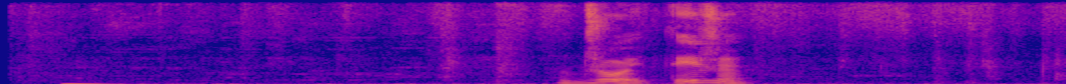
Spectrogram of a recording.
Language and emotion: Russian, neutral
